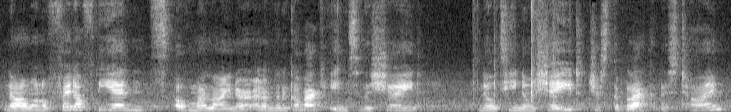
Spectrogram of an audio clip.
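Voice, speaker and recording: A woman with a slightly croaky, froggy voice, chatting casually and informally as she explains a makeup tutorial step by step. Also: fairly high pitch, steady tone, normal speed, sharp tone, slight background noise. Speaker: makeup vlogger.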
